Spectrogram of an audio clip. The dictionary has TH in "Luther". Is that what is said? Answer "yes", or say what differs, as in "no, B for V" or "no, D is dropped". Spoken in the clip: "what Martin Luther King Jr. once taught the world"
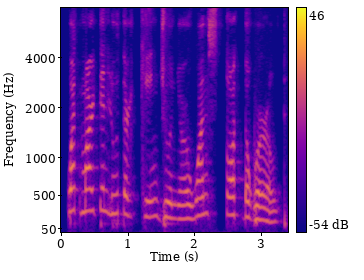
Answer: no, T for TH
